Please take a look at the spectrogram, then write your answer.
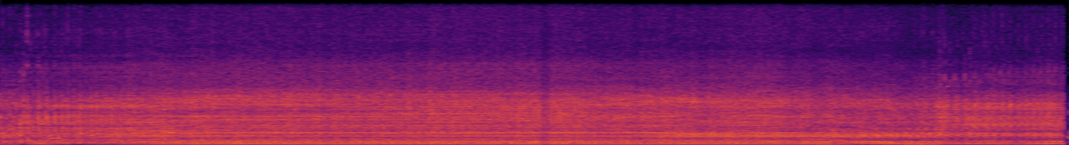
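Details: Jeep diesel engine after gearbox, engine, diesel pump and collapsed radiator hose repairs for a humming noise and overheating: steady, even idle with a smooth hum and no knocks or whine, then the engine winds down and stops.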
